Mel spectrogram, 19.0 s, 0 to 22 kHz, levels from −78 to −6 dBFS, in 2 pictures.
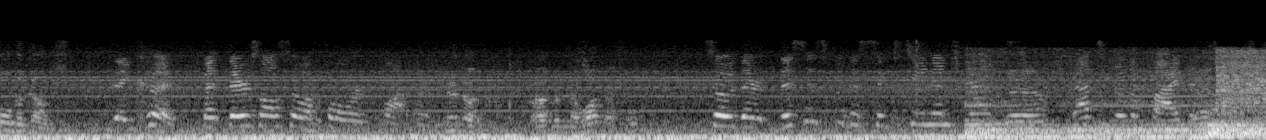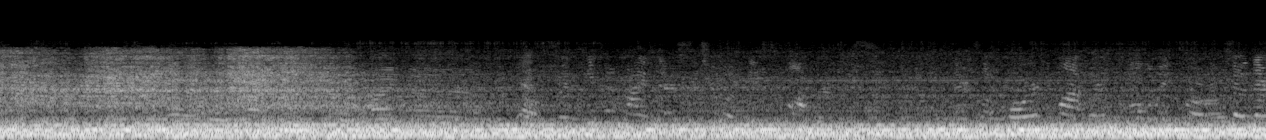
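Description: No technical faults are audible anywhere in this audio.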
